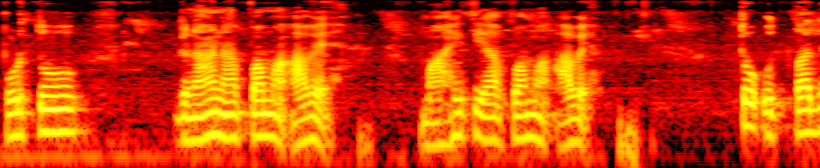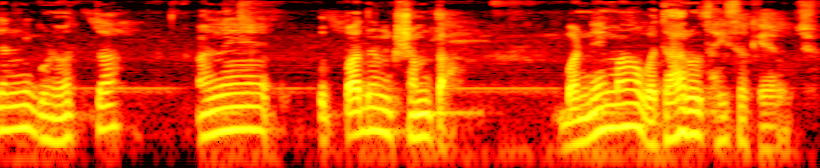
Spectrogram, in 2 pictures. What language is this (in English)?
Gujarati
